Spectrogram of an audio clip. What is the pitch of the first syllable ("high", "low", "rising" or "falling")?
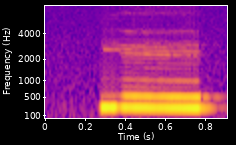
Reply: high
